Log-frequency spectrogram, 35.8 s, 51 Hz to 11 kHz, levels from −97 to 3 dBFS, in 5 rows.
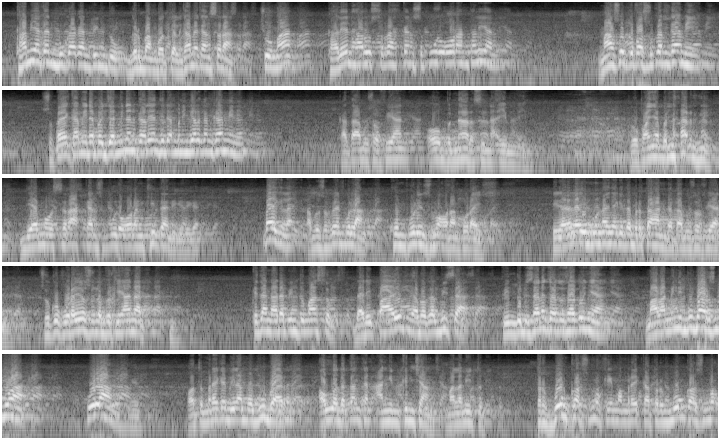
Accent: native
